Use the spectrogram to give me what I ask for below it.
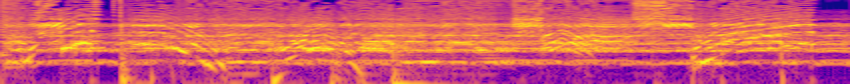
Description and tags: Effected vocal
More vocal improvisation and effected using vst's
